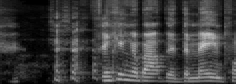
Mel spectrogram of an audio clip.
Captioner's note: laughing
